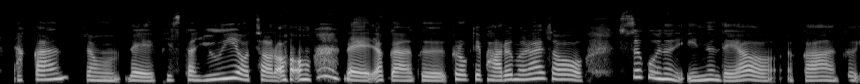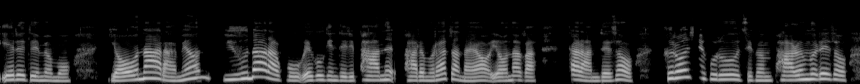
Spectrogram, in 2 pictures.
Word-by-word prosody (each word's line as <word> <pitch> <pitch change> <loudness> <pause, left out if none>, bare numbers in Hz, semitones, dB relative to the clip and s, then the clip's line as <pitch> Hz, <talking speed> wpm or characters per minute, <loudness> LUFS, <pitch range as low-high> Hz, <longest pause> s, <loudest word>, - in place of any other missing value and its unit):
약간 225 +8 +1
좀 185 -3 -2
네, 175 -3 +1
비슷한 200 0 -3
유의어처럼 215 -3 +2 0.6
네, 185 -3 +3
약간 190 -3 +2
그 180 -2 0
그렇게 225 -1 -1
발음을 220 +3 +1
해서 235 -8 +1 0.4
쓰고는 280 - 0
있는데요. 195 -1 0 0.2
약간 185 0 -2
그 190 - -7
예를 215 +1 +1
들면 185 -3 -3
뭐 165 0 -4 0.4
연아라면 240 - +2
윤아라고 230 - +2
외국인들이 190 -2 -2
반을 200 +2 -1
발음을 185 +1 -1
하잖아요. 185 -8 0
연아가 180 0 -1 0.3
잘 215 -3 +3
안 170 -1 -1
돼서. 175 +2 -1 0.3
그런 305 +5 +2
식으로 230 -4 -1
지금 185 -1 -4
발음을 215 +5 +2
해서 230 -5 0
205 Hz, 280 characters per minute, -23 LUFS, 185-230 Hz, 0.6 s, 네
